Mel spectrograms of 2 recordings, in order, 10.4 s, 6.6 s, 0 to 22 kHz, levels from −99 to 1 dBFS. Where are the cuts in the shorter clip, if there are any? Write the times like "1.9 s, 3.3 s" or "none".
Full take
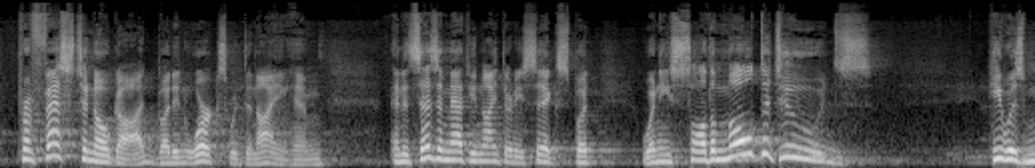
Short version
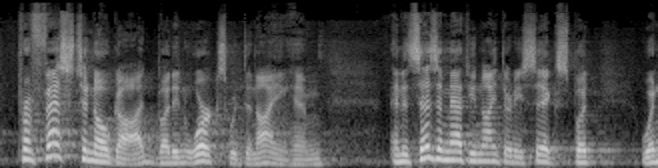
none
